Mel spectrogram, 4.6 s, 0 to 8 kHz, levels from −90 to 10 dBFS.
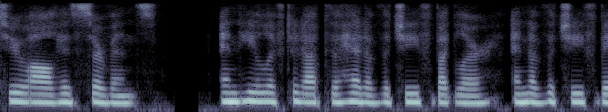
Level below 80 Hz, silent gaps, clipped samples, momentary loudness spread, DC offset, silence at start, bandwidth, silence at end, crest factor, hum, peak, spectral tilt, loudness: -62 dBFS; 1.32-1.48 s; under 0.1%; 7 LU; under 0.1%; 0 s; 7.6 kHz; 0 s; 14 dB; none; -8 dBFS; -7.5 dB/octave; -23 LUFS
